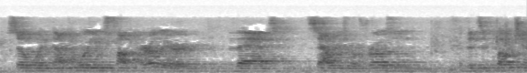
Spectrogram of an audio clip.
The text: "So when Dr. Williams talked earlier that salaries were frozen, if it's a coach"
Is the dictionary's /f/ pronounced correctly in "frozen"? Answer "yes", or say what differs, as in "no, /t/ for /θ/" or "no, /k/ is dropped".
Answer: yes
